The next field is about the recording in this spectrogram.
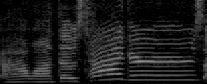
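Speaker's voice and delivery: high, very slow mock longing; imitating a viewer. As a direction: draw it out as a wishful fan. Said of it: "Bub's like".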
